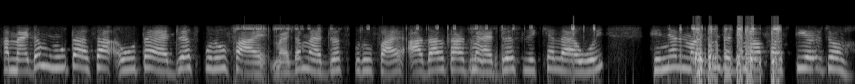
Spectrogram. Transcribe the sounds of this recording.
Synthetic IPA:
ɦãmɛːɖəmɦũt̪ɐɐsãɦut̪ɐɛːɖɾeːspʊɾufaːɦḛmɛ̰ːɖəmɛːɖɾeːspʊɾuːfaːɦeʔaːd̪ʱaːɾkaːɾɖmẽɛːɖɾeːslɪkʰijə̃laːeʊɦoːi | hɪnənmɛːɖəmd͡ʑɐɗɦẽmãfʰəɾsʈijəɾd͡ʑoː

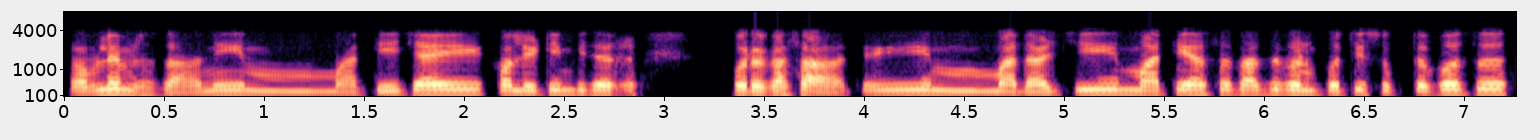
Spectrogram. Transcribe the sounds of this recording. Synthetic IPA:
pɾɔblemd͡zasaːɽ̃ñimat̪it͡ɕjaekɔleʈĩmbʱit̪əɾ | pəɾəkasat̪emad̪aɭt͡ɕimat̪iasat̪at͡səɡʱəɳpət̪isuk̚t̪əkət͡s

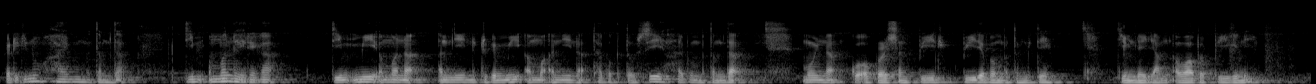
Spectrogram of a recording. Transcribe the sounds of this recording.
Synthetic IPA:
kɐɾiɡinuhajbɐmɐtɐmdɐtimɐmɐlɐjɾeɡɐ | timːiʔɐ̰mɐnɐ̰ɐninɐtɾɐɡɐmiʔɐ̰mɐ̰ʔɐ̰ninɐ̰tʰɐbɐktɐwsihajbɐmɐtɐmdɐmojnɐ̰ko̰ʔo̰poɾesʰɐnppiɾɐbɐmɐtɐmdɐdetimdɐja̰mʔɐ̰wabɐpiɡɐni

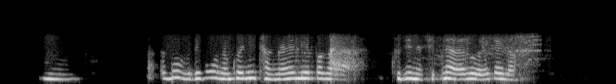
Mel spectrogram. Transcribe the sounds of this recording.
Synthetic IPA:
babɐdipʰɔnakʰojnitʰaŋnaɾilepːɐɡa | kʰuzinɐsip̚naɾalojɾekajnɔ

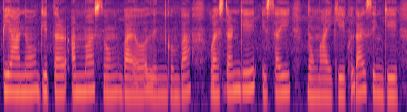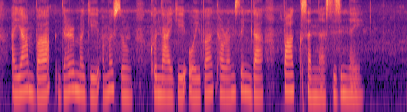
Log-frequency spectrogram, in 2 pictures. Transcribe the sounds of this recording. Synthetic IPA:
pijanoɡitɐɾɐmɐsuŋbajolinɡumbɐwestɐɾnɡiːsɐjnɔŋmajɡikʰutlalsiŋɡiɐjambɐdʱɐɾmɐɡiɐmɐsuŋkʰunajɡiʔojbɐtʰɐwɾɐmsiŋdɐpak̚sɐnːɐsizinːɐ̰j

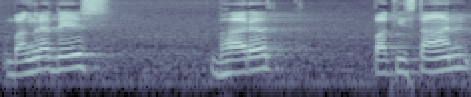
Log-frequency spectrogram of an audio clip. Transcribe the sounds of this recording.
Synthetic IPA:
baŋɡlaːd̪eːʃ | bʱaːɾət̪ | paːkist̪aːn

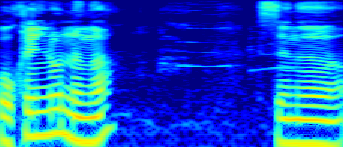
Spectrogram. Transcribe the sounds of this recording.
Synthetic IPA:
okʰɾinlonɯŋa | sɯŋɯ

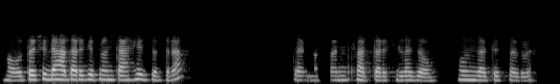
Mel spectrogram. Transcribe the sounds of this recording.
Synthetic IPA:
ɦawt̪əɕiːd̪əɦat̪aɾkʰipəɾənt̪əaɦed͡zəd̪ɾa | t̪əɾapəɳsat̪ːaɾkʰilad͡zau | ɦound͡zat̪esəɡɭə

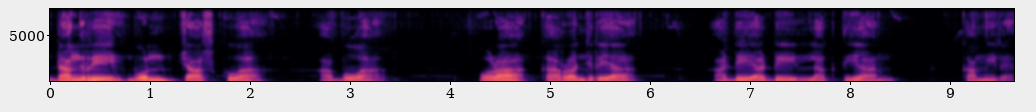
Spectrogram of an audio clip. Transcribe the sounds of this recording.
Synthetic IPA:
ɖaŋɾibɔnt͡ʃaskɔwaː | bɔwa | ɔɽaɡʱaɾɔɲd͡ʒɾɛja | əɖiəɖilakt̪ijan | kamiɾɛ̰

